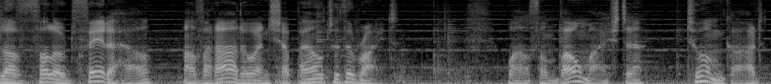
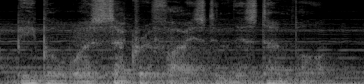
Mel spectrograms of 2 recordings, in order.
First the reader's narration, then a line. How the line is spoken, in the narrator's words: Ludlov said softly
